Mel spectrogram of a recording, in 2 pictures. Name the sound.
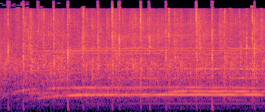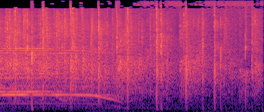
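audience clapping and shouting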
